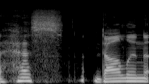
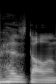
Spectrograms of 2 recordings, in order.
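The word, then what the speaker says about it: Hessdalen: we got something called the hes dollin lights holin lights or hesdin Lights I've heard it pronounced both ways so the holin lights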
